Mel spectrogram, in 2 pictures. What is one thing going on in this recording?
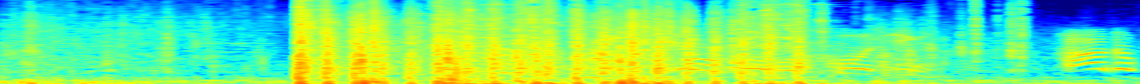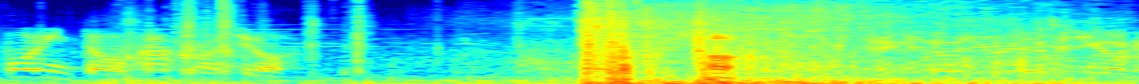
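Rapid gunfire bursts loudly in quick volleys.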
